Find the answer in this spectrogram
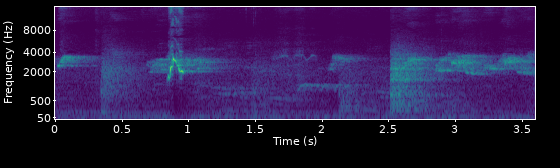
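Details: Red-whiskered bulbul master song for teaching young birds, with short whistled phrases, a loud sharp click near the start, a lower held note in the middle and a stronger whistled phrase at the end.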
